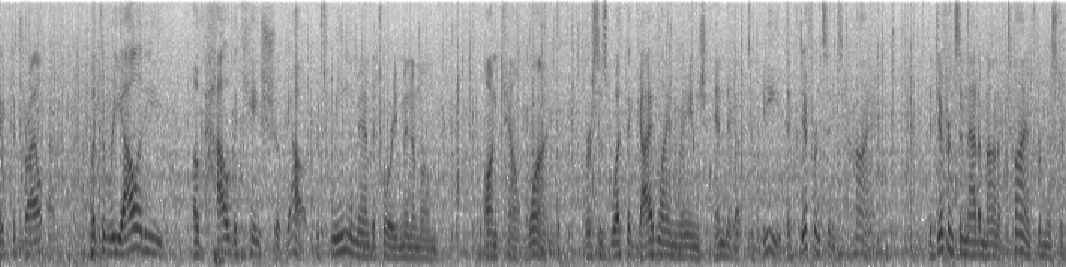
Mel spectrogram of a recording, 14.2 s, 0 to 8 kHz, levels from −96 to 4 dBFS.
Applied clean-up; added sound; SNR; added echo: none; Rain; 8 dB; none.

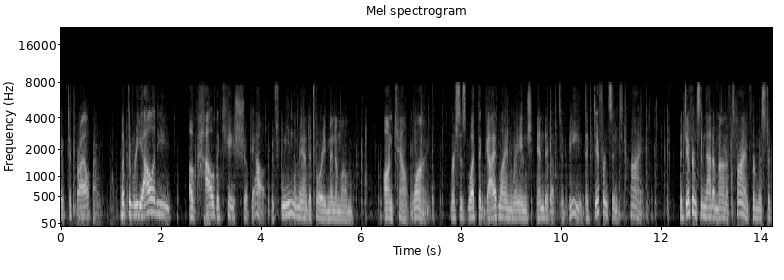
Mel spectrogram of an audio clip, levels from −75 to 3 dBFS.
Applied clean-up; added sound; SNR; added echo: neural mask model RNNoise.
